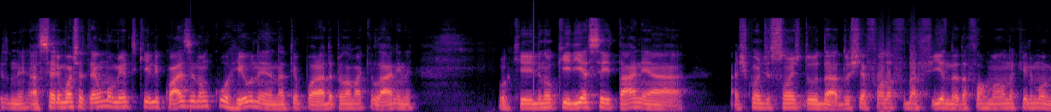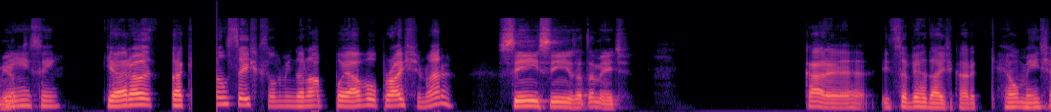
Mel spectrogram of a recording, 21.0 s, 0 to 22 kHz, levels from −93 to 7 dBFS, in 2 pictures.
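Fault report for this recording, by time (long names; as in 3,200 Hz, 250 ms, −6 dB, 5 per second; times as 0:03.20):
0:01.90: drop-out 2.4 ms
0:05.33: click −16 dBFS
0:08.77–0:09.16: clipping −23 dBFS
0:12.42–0:12.67: drop-out 253 ms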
